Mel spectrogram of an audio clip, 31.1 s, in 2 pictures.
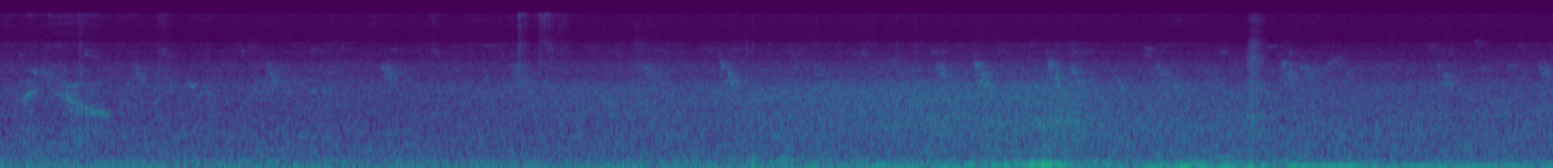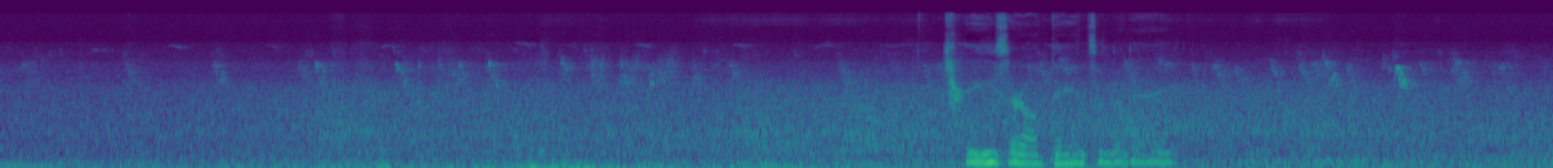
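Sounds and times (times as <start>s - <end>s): small birds chirping: 0.0s - 7.6s, 14.3s - 31.0s
outdoor background noise: 0.0s - 31.0s.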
